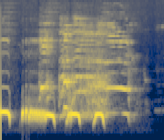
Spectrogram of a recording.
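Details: Spotted dove giving low, hollow cooing notes, several soft coos run together in a short phrase with a brief gap, the last note trailing off quietly.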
